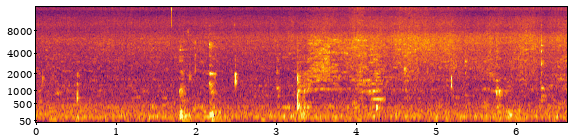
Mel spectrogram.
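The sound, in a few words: frying tomatoes and green chilies with mutton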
